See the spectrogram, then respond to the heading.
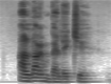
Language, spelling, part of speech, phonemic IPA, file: Dutch, alarmbelletje, noun, /aˈlɑrmbɛləcə/, Nl-alarmbelletje.ogg
- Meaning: diminutive of alarmbel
